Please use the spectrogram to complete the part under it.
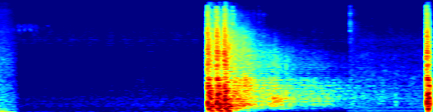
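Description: A loud burst of rapid gunfire erupts after a quiet stretch, rattling and fading out, then a second sharp burst cuts in at the very end.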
